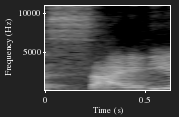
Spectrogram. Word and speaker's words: Seidio: So, this video is going to be a review video on the brand Sidio. I believe that's how you pronounce it. It's S E I D I O.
